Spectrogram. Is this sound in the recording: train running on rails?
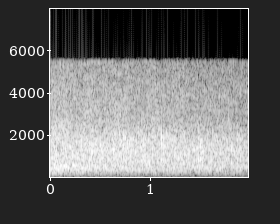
no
